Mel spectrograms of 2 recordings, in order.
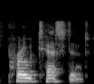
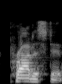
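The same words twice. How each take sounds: First: It is said carefully with a clear T sound. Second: It is said quickly with a D-like middle sound. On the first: The speaker calls it right. "really, it's Protestant" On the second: The speaker calls it wrong. "we say it quickly, and it sounds like there's a D"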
